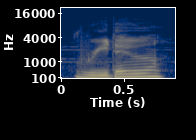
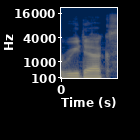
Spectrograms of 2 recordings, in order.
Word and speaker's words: Redux: I have Redu or Redux. I don't know what the official pronunciation is. I know proper French would be redo, but a lot of people pronounce the X as the KS sound.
